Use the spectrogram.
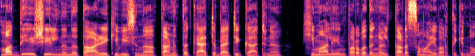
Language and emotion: Malayalam, neutral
